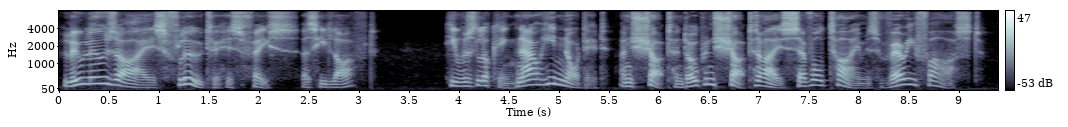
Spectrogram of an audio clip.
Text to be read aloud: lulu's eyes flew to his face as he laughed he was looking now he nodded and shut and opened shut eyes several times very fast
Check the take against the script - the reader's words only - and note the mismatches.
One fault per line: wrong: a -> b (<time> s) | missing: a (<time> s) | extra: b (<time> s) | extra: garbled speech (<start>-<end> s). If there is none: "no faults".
no faults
